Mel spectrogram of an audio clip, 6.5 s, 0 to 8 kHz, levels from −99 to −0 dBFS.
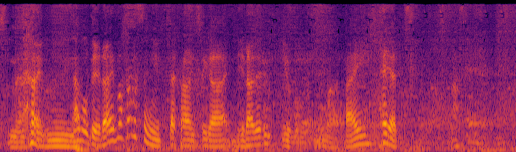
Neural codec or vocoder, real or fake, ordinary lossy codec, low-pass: codec, 16 kHz, 1.1 kbps, Voila-Tokenizer; fake; none; none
